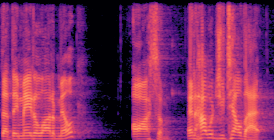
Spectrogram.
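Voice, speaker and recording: A man preaching a sermon as pastor, telling a story in an animated, joking way and asking the children questions. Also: a little high, fairly quick. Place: church hall.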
